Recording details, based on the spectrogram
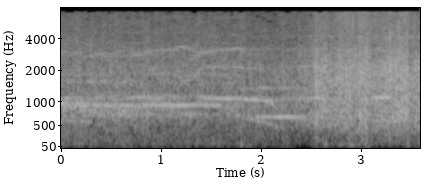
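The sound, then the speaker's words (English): An audience at a meeting gives another round of applause to the host committee, steady, dense clapping that swells a little louder toward the end, with no voices standing out over it. “Before I read how it works, I just think we should give another round of applause to the host committee, doing an awesome job bringing this whole thing together.”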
